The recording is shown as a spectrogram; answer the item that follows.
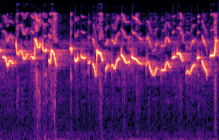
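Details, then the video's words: A ngerol song from a pare pare bird: a steady stream of high, looping whistled notes that rise and fall, broken only by tiny gaps. "Burung Pare Pare Ngerol Bukpar"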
